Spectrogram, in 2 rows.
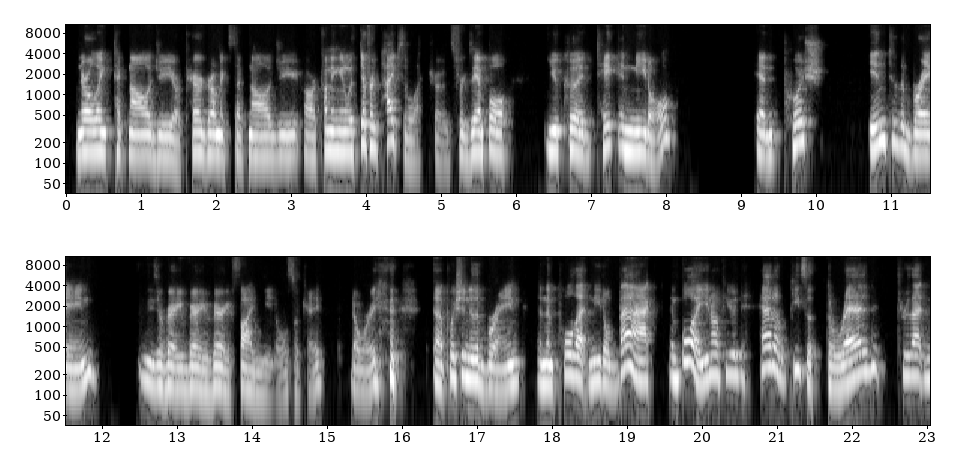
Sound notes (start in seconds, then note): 14.6 laugh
